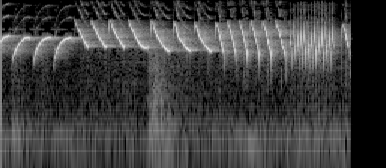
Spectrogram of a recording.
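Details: A canary sings a training song: upward-slurred whistles, then a long run of quick falling notes speeding up, ending in a dense buzzy trill and silence.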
